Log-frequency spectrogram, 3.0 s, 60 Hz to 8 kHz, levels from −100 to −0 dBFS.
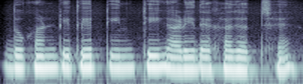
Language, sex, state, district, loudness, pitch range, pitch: Bengali, male, West Bengal, Cooch Behar, -13 LUFS, 140-155 Hz, 150 Hz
